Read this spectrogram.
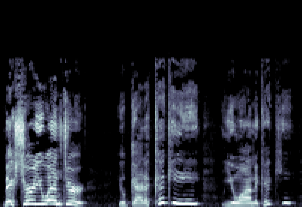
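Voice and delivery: high, loud and excited; excited shout. Real, not acted. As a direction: yell it out happily.

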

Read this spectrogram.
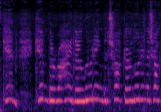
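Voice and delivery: very high, panicky imitation; imitated alarm. Coworker warns Kim about looters, imitated high-pitched panic.

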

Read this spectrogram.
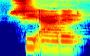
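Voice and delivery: ordinary delivery

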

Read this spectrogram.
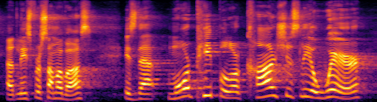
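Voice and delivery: emphatic preacher at high volume; forceful preaching. Real, not acted. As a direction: drive the hard truth home to the congregation.

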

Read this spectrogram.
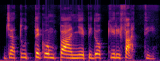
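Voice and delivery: loud, drawn-out jeering shout; yelling. A narrator's reading. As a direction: hurl the insult slowly and loudly. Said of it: "gridò a squarciagola". (grido a squarciagola, lento)

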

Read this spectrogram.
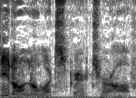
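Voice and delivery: quiet rebuke. Retold or imitated. Jesus rebuking disciples.

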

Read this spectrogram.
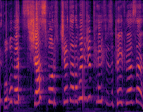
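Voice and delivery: high, loud panicked begging with a laugh; frantic pleading. Real, not acted. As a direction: beg yourself not to blink. Fighting his own urge to blink.

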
